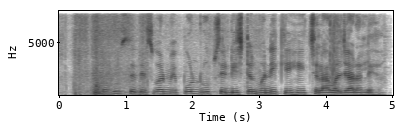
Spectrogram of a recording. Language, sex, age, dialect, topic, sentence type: Magahi, female, 31-35, Western, banking, statement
